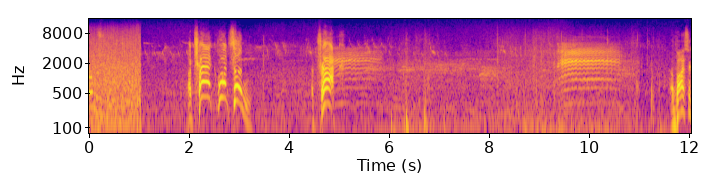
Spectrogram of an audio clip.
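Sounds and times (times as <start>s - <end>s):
sheep bleating: 4.6s - 6.0s, 9.4s - 10.9s.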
